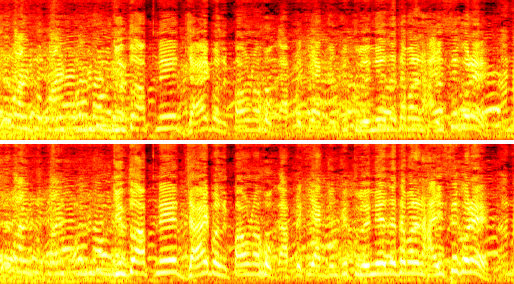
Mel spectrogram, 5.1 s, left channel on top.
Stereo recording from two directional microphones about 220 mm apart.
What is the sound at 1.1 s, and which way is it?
A man's voice, 45° right (ahead or behind).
